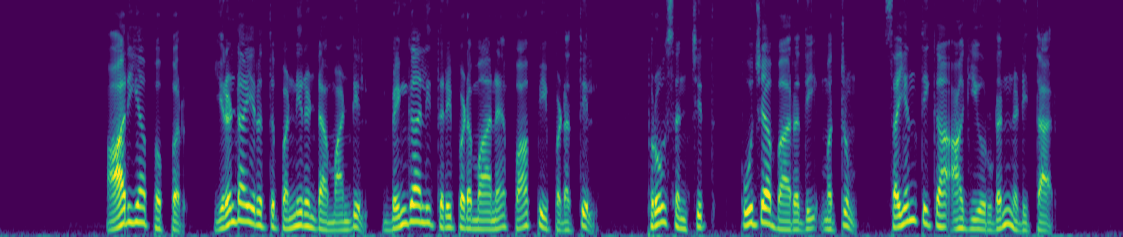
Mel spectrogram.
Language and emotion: Tamil, neutral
